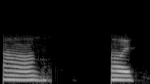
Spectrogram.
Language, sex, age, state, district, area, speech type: Goan Konkani, female, 18-30, Goa, Canacona, rural, conversation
